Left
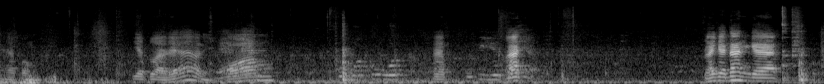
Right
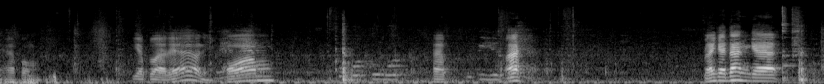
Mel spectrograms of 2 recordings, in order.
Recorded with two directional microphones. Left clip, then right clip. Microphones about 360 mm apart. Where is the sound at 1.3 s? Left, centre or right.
Right.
